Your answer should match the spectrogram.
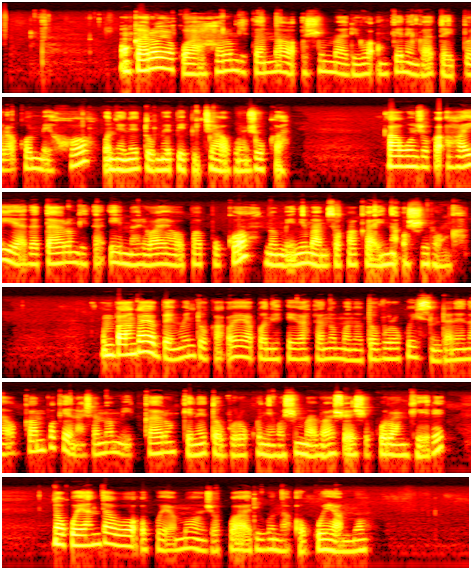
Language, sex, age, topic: Oshiwambo, female, 25-35, finance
